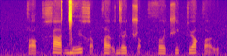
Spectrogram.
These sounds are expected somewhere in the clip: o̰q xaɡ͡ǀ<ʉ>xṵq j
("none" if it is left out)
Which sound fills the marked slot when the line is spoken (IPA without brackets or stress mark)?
ɨ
